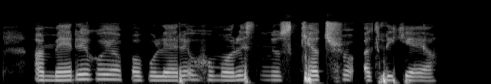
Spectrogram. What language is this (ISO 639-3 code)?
lit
